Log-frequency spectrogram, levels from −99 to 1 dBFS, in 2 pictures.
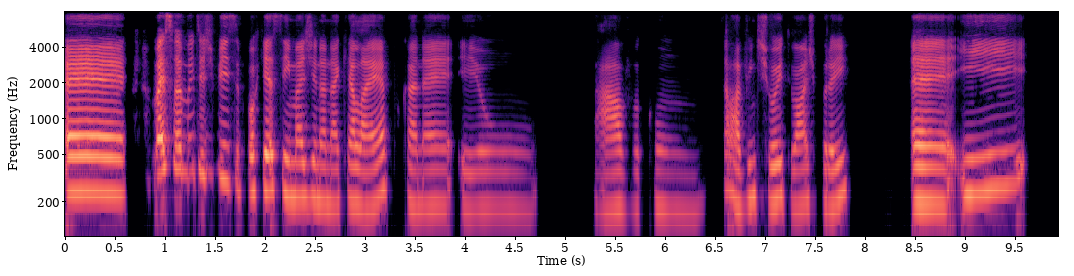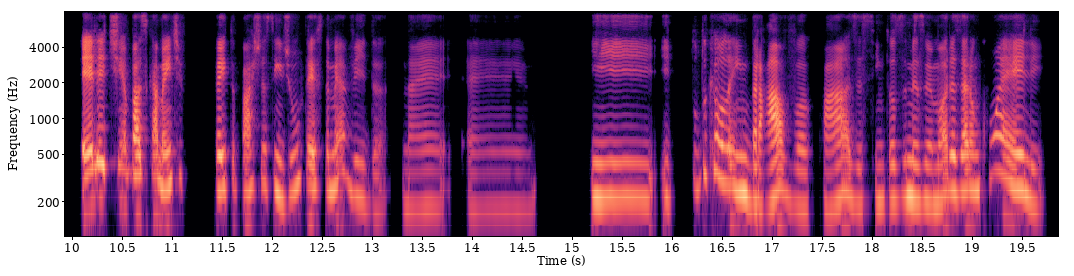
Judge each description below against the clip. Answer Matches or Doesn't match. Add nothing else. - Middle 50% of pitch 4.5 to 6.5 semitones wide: Matches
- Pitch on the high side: Matches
